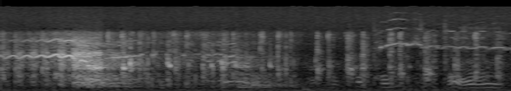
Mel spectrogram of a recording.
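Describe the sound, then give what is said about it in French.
A horse lets out a loud, shrill whinny, followed by a steady clip-clop of hooves trotting along, with faint chirps in the background. It is D'Artagnan's old yellow horse, carrying him across France. “Sur son vieux cheval jaune, D'Artagnan traverse la France.”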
